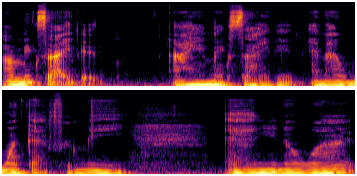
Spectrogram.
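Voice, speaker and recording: With audible room echo, a woman speaks at a moderate pace in a very deep, low, somewhat breathy voice with a dark, mellow tone, leaving long, frequent pauses. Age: 60s. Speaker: faith podcaster. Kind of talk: devotional talk. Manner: animated.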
